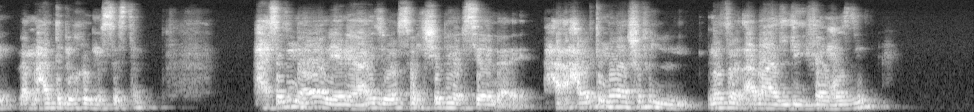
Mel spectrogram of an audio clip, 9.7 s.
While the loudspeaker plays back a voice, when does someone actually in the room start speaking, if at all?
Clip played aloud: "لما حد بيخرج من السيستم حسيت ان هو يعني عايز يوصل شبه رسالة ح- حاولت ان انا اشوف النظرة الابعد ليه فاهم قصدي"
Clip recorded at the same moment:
none

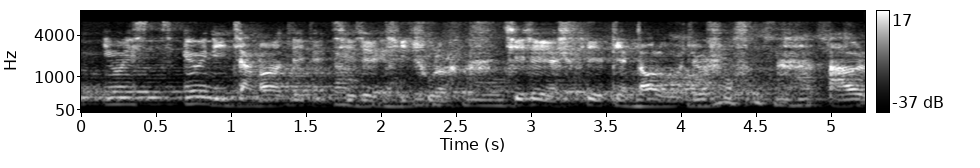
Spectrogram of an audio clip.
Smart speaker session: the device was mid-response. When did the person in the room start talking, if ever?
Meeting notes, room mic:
0.8 s

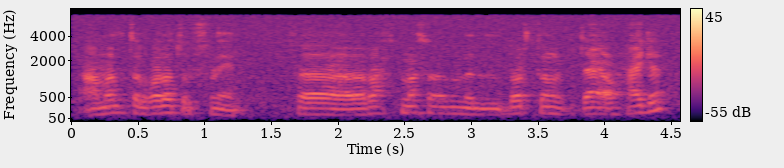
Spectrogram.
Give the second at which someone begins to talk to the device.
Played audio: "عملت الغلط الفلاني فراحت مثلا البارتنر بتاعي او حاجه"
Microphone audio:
none

